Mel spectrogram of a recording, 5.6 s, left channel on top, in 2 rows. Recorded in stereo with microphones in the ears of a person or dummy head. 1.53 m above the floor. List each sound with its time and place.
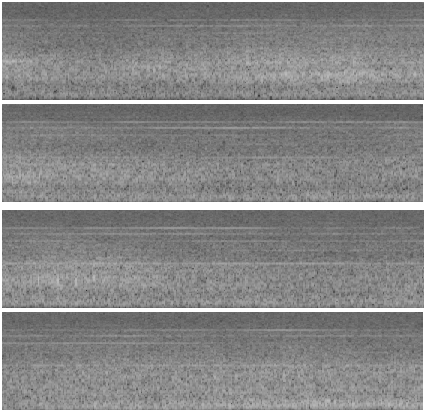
Only background noise.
